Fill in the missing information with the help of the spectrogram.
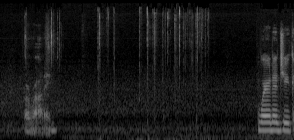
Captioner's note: computer keyboard clicking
